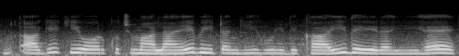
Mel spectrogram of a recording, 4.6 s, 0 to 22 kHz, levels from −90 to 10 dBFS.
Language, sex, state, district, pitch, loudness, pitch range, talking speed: Hindi, male, Rajasthan, Jaipur, 230 Hz, -12 LUFS, 220-250 Hz, 155 wpm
